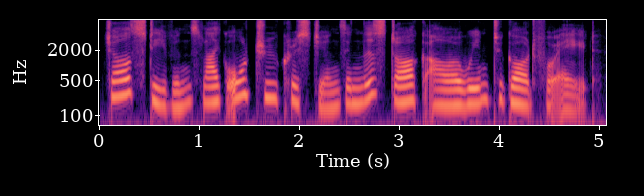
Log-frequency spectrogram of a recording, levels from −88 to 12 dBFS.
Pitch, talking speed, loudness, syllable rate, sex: 190 Hz, 175 wpm, -17 LUFS, 3.7 syllables/s, female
